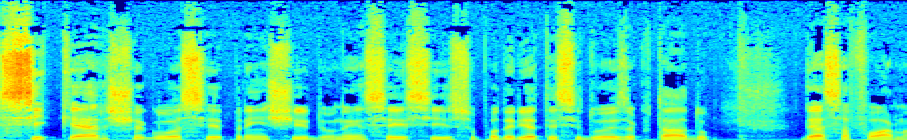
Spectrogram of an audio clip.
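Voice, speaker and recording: Lively in intonation and dark, mellow in tone, a man talks at a moderate pace in a dry, close sound with no echo on a very clean recording with a silent background. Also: medium pitch for a man. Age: 50s. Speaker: economist, radio panel guest. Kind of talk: radio panel discussion.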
